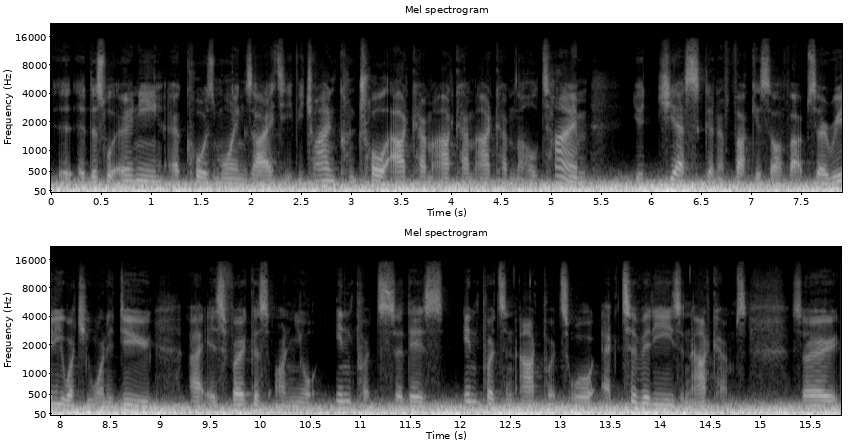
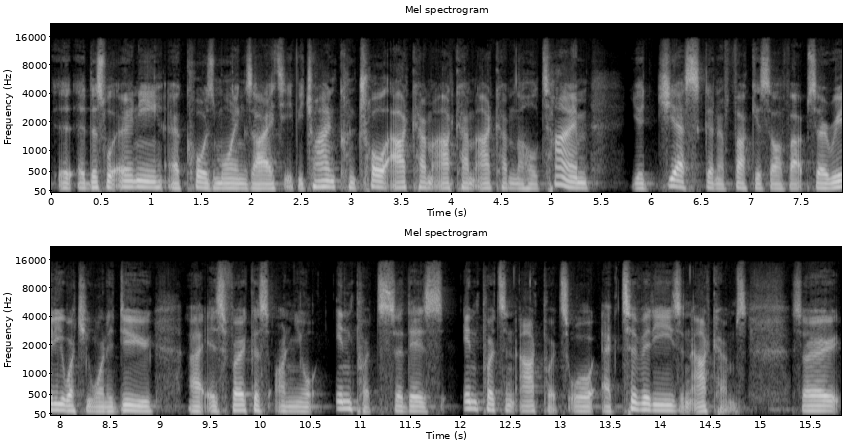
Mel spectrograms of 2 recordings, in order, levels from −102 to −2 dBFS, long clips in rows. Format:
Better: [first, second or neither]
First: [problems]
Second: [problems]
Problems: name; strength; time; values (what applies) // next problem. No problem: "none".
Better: second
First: low rumble; loud; throughout; 1 dB below the speech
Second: none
